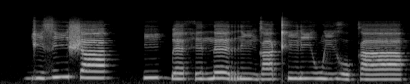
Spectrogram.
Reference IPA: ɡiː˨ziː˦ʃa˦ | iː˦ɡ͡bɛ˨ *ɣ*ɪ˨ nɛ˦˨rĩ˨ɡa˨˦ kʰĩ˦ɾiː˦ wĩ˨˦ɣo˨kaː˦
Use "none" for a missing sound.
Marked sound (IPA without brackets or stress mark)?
h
